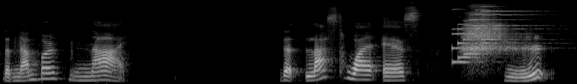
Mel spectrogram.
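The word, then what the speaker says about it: 九: 9 means 9. It sounds like English name Jewel. 9. My hand can go like this. 9. 9. It looks like the number 9.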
